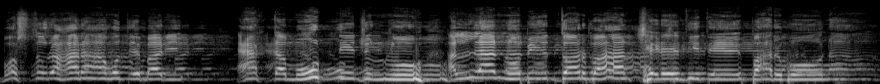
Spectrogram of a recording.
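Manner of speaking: loud, ringing sermon delivery; fervent waz preaching, loud; preaching at full force. Acted. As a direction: proclaim the vow to the crowd. Preacher's chanted defiant vow.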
